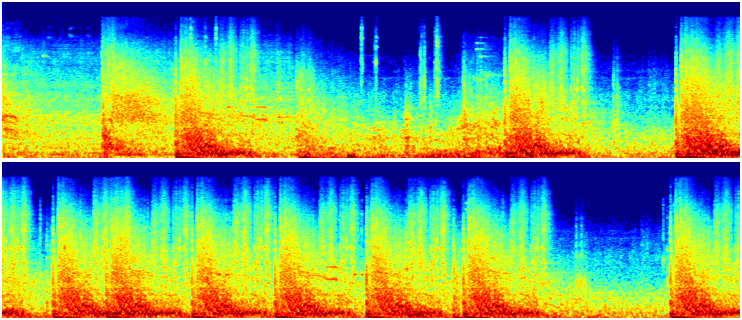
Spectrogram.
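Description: Gunshots boom loudly, one after another, each followed by a ringing echo.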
